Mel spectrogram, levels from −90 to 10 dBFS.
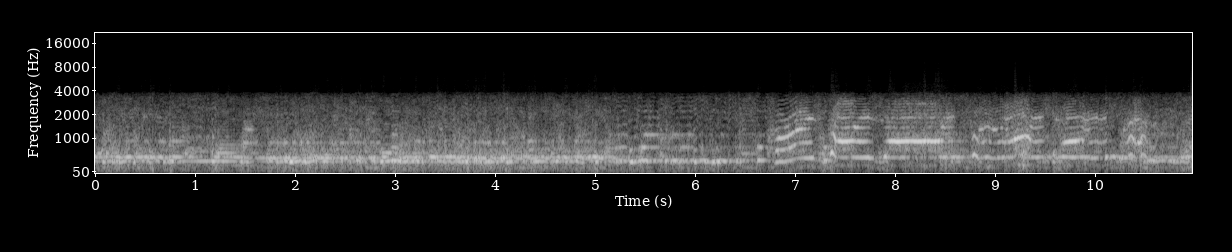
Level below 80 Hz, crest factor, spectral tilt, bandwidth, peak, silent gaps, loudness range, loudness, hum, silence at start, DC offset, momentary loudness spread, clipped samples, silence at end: -54 dBFS; 14 dB; -9.5 dB/octave; 3.8 kHz; -4 dBFS; none; 4 LU; -19 LUFS; none; 0 s; under 0.1%; 8 LU; under 0.1%; 0 s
